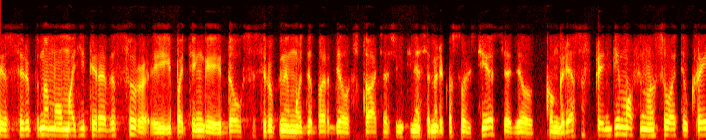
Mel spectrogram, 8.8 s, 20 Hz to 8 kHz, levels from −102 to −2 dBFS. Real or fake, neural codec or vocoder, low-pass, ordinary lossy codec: real; none; 7.2 kHz; MP3, 48 kbps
